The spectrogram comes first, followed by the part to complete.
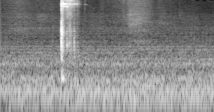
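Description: A single sharp click with a brief ring about half a second in, over a steady low hum.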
